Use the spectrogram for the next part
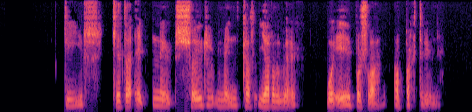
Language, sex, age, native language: Icelandic, male, 18-19, Icelandic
